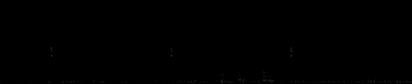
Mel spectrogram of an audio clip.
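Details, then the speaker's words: Atari STf floppy drive during a disk test: faint sharp ticks about once a second over a quiet hum, assumed to be the head slowly stepping toward track 40; later it seemed to hit its end stop, test possibly stuck or failed. "I mean, it's ticking along. I'm assuming that's the head slowly moving up to track 40."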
